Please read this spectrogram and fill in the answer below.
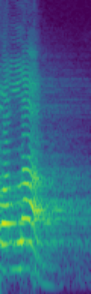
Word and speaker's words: আল্লাহ: অনেকেই বলেন নাই, একটু পরিষ্কার করে শুদ্ধ করে সুন্দর করে বলেন আল্লাহ। আবার বলেন শব্দটা উচ্চারণ আল্লাহ। আল্লাহ না, আল্লাহ তো কিউ বা কেন, আল্লাহ শব্দটা আল্লাহ। আমার আল্লাহ এমনই এক মাবুদ,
